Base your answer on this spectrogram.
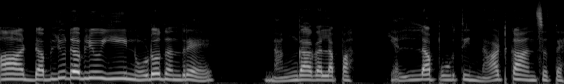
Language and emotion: Kannada, disgusted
